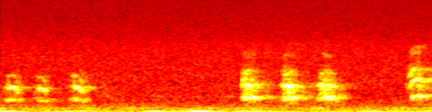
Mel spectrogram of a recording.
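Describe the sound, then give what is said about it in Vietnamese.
Dogs barking at houses around a neighbourhood, faint and quiet: a short run of a few barks, a pause, then another cluster of quick barks followed by one more bark. “Cùng lúc đó, tiếng chó của mấy nhà dân ở xung quanh sủa lên nhấm nha nhấm nhặng.”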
